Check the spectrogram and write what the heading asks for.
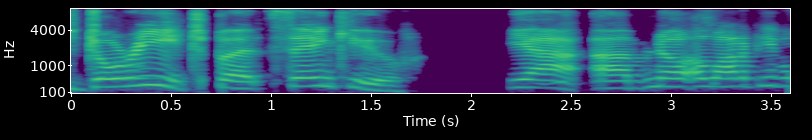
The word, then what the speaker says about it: Dorit: But yeah, it's spelled like Dorit, but it's pronounced like Doritos.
